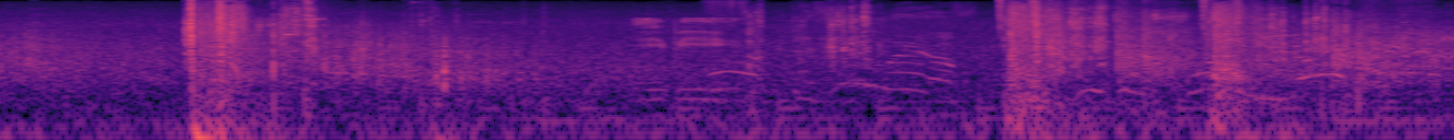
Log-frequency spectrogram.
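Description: A revolver fires loud shots that echo briefly.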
